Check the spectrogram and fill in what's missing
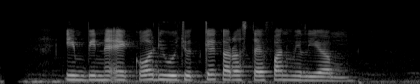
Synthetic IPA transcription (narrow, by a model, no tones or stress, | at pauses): ʔimpineʔekɔdiwud͡ʒut̪̚kekaɾost̪efanwiliam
